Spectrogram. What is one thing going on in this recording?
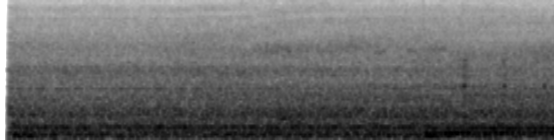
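A bus engine idles with a low, steady rumble nearby.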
